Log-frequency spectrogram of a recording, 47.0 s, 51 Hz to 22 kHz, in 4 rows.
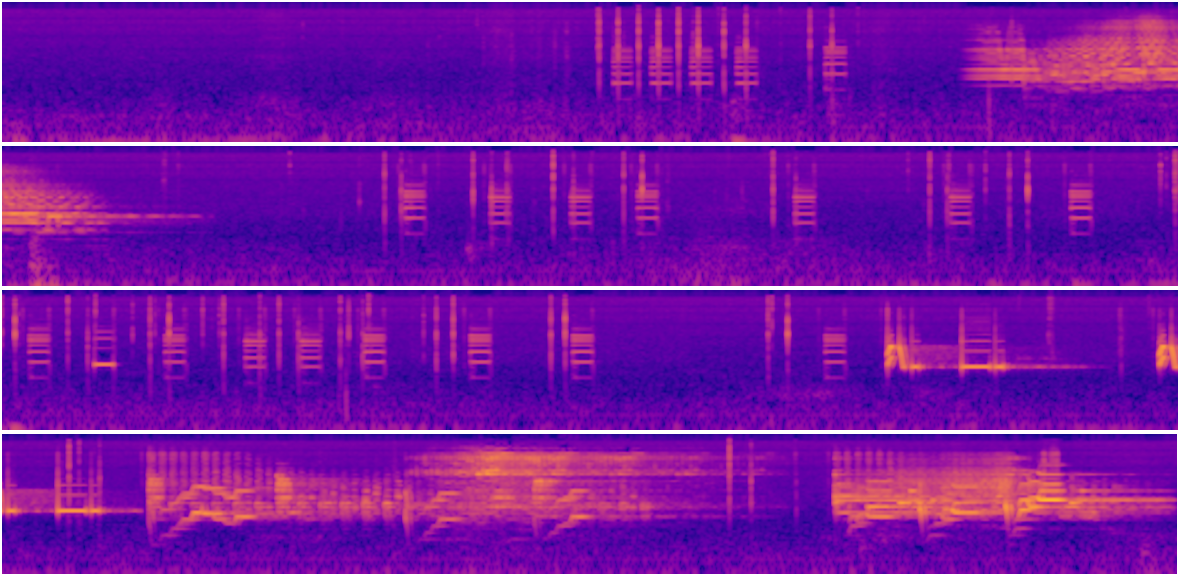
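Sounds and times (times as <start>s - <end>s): longer loud tones: 9.6s - 13.6s
polyphonic ringtone: 9.6s - 13.6s, 35.1s - 43.0s, 43.6s - 47.0s
short phone beeps: 31.8s - 34.2s.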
